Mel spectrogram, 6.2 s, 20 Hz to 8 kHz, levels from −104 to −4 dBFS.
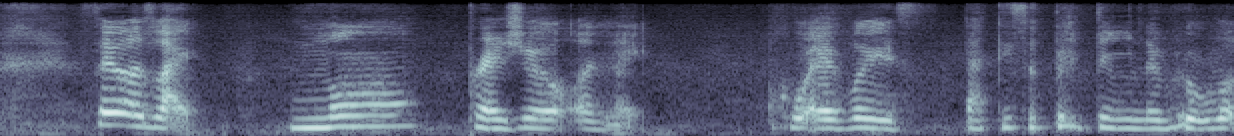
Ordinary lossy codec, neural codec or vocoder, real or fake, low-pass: none; codec, 44.1 kHz, 2.6 kbps, DAC; fake; 7.2 kHz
